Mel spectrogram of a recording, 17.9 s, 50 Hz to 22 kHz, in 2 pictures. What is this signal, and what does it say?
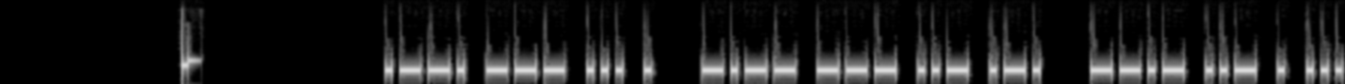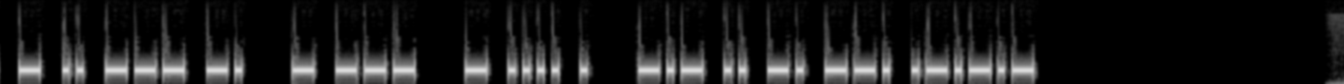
Morse code, heard as a keyed tone, about 25 wpm, 700 Hz. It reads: POSE YOUR QUESTION TO THE KING.
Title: Sentences from Top 1000 Words - Review Part 2 - 25wpm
